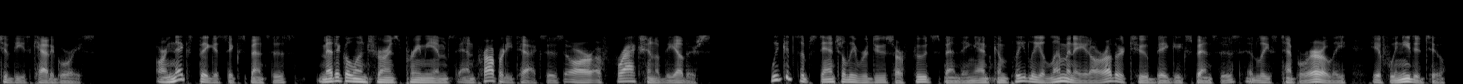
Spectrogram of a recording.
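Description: Listening through the speech recording, nothing stood out as a technical problem at any point.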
